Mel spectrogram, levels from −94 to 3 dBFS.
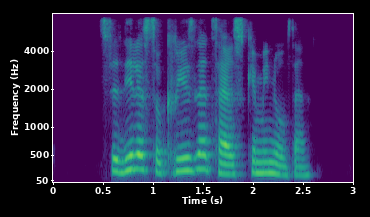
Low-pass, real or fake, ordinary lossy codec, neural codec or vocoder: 7.2 kHz; fake; none; codec, 24 kHz, 0.9 kbps, WavTokenizer, small release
